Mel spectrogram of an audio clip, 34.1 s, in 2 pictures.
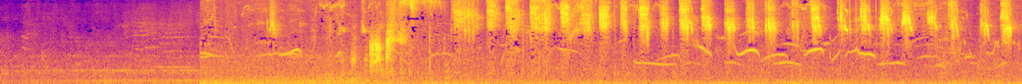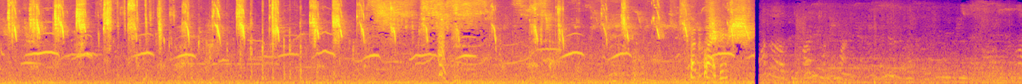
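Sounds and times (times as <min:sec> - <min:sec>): rapid high bird chirps: 0:03.4 - 0:29.6
whistled bird notes: 0:03.4 - 0:29.6.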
